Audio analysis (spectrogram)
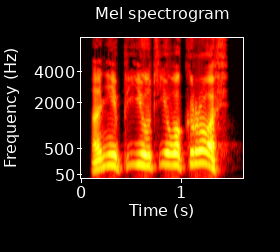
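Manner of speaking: high, loud panicked shriek; shrill cry. A narrator's reading. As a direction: shriek it out in terror. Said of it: "воскликнул Минхаус пронзительным голосом".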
